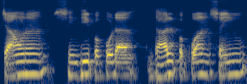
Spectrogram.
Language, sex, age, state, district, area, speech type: Sindhi, male, 30-45, Gujarat, Junagadh, rural, spontaneous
